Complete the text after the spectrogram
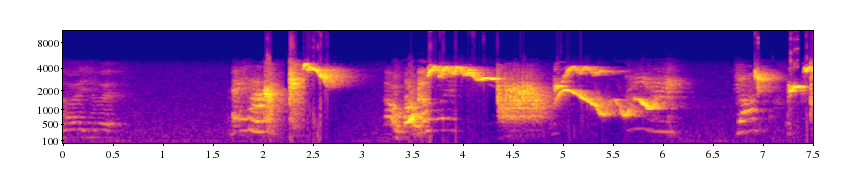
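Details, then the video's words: Indoor African grey parrots: voice-like chatter runs into bright whistled swoops that fall in pitch, bursts separated by brief silences, a talking-bird medley. "Chatterboxes!! African Grey Parrots"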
